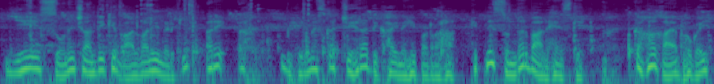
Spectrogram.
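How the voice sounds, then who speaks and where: A man's voice: lowish voice, lively intonation, brisk, noisy background, natural voice. A man voicing a lovestruck, determined young prince in a fairy tale, formal and resolute. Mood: wistful.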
